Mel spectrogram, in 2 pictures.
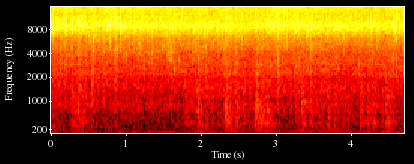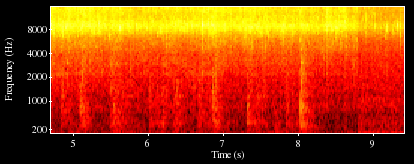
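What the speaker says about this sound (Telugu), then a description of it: "ఆవాలు జీలకర్ర వేగిన తర్వాత ఆనియన్ ముక్కలు వేస్తున్నాను చక్కగా ఆనియన్ బాగా ఫ్రై కావాలి" Chopped onion pieces fry in hot oil with mustard seeds and cumin for a bean curry, a steady close sizzle with occasional crackles and stirring scrapes throughout, no voices.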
